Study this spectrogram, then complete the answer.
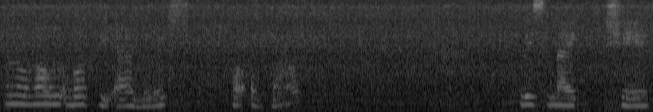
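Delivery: normal talking voice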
